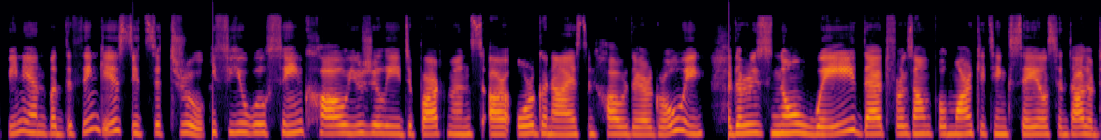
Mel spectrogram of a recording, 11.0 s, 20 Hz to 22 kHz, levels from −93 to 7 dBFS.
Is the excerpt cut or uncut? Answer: cut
